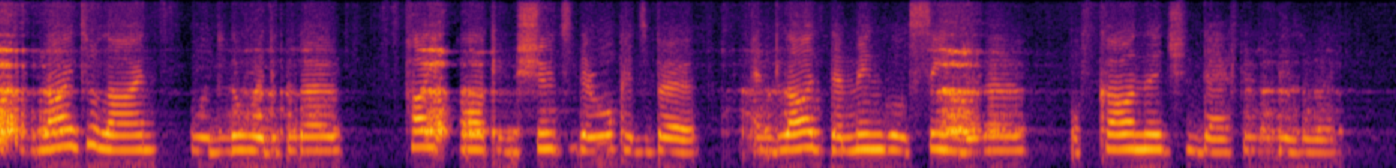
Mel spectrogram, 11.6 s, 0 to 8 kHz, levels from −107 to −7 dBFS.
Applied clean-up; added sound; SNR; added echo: neural mask model RNNoise.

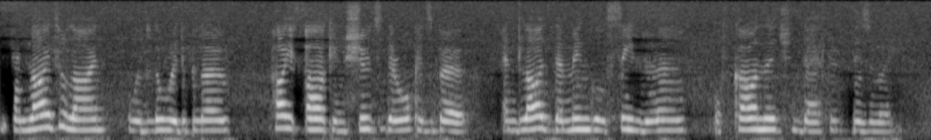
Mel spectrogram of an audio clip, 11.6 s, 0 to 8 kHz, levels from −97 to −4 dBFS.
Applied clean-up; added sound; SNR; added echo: neural mask model Resemble Enhance denoiser.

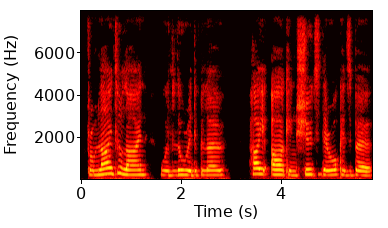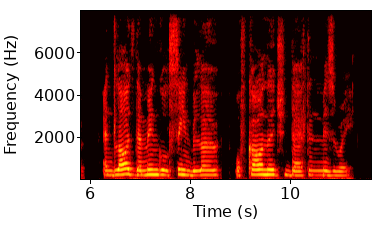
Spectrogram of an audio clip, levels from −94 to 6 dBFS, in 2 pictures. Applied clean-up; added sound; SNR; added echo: none; none; none; none.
